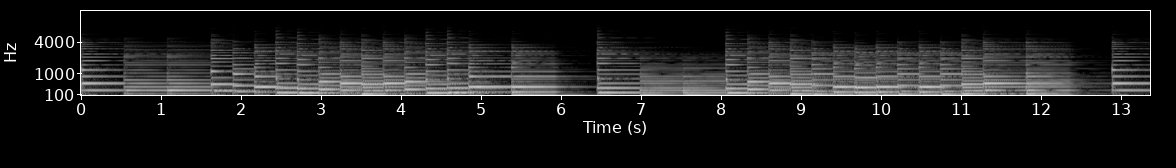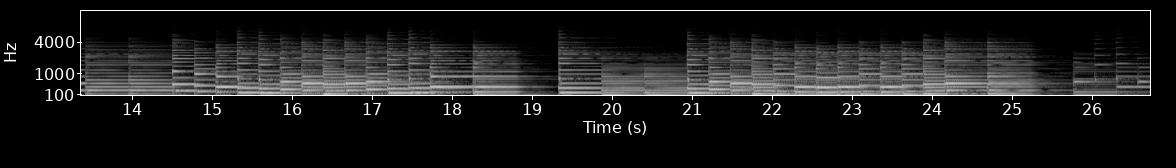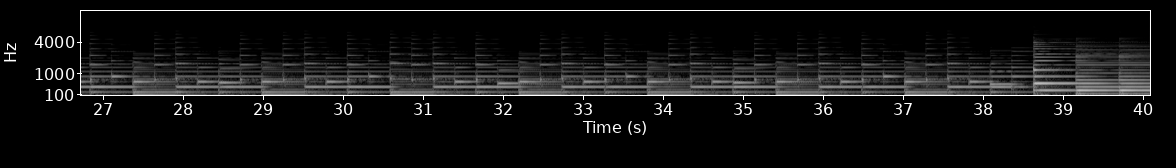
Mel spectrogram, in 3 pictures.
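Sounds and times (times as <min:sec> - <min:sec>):
piano dance piece in D: 0:00.0 - 0:40.0.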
